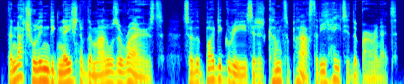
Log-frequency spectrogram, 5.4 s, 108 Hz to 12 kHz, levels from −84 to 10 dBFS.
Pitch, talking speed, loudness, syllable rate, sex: 105 Hz, 245 wpm, -18 LUFS, 6.7 syllables/s, male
